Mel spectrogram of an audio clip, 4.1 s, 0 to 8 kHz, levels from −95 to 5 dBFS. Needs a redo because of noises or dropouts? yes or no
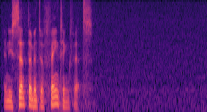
no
